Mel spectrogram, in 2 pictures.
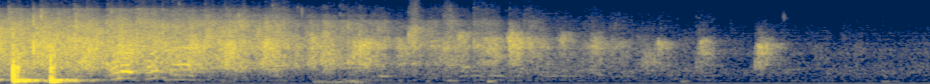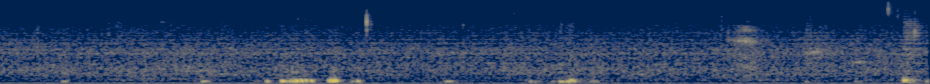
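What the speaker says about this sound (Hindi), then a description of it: "तो फिर एक बार दमदार तालियों के साथ बता दीजिए" A burst of applause from a crowd, loud at first and gradually thinning out over several seconds into scattered claps and quiet.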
